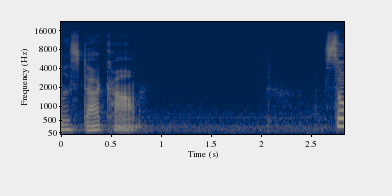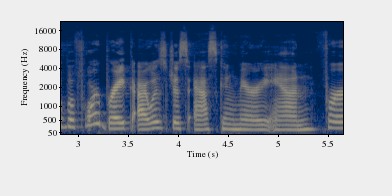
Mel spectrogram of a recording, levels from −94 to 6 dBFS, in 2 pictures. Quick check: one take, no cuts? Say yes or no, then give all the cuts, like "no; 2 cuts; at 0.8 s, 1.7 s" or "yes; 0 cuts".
yes; 0 cuts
